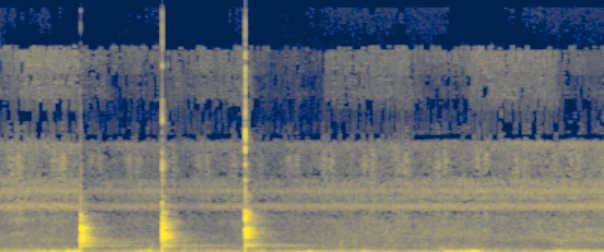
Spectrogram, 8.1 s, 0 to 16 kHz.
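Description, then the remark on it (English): Three sharp, evenly spaced knocks rap out one after another, each a crisp hard strike. Afterward only a steady faint hum and a soft low rumble remain. “Rap on it 3 times.”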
